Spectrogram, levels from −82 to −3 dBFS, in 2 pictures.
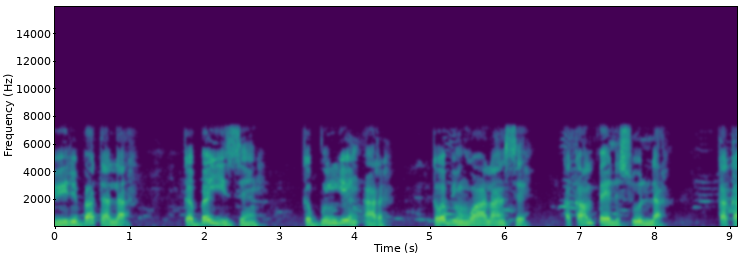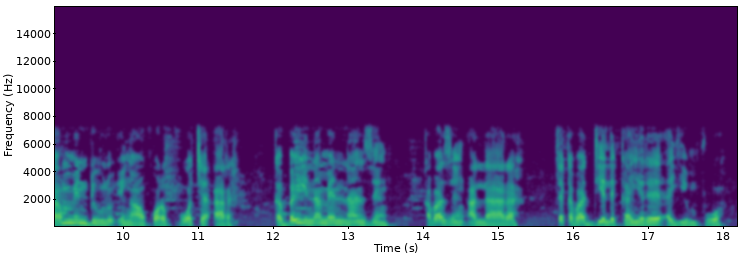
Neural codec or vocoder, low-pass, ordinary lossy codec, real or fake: none; 7.2 kHz; MP3, 96 kbps; real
